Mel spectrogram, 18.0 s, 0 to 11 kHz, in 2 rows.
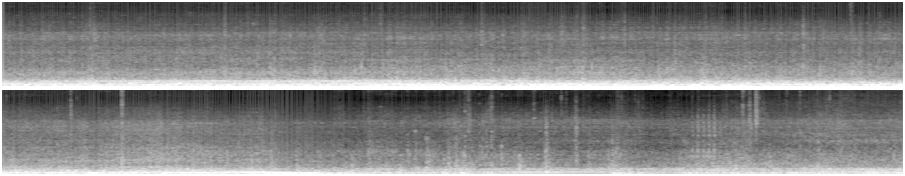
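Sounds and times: vehicle engine and road rumble: 0.0 - 18.0.

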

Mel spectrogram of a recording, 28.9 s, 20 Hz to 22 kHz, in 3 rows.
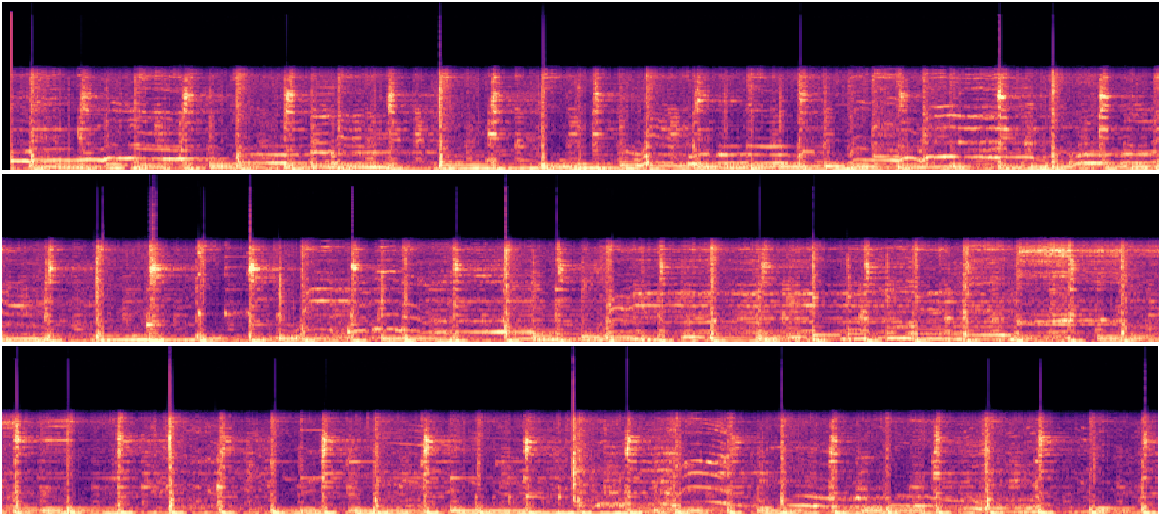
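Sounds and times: live band playing: 0.0 - 28.9.

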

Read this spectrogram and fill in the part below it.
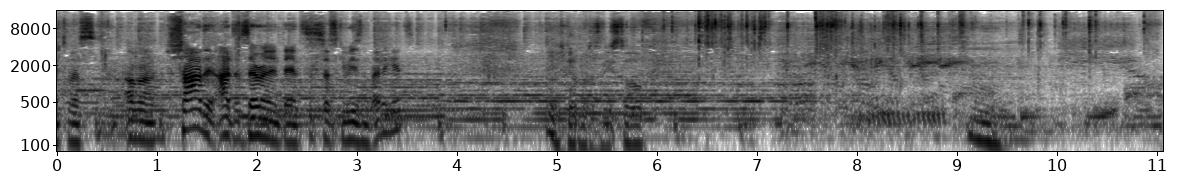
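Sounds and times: background music: 0.0 - 11.0
foil wrapper crinkling and tearing: 5.0 - 11.0.

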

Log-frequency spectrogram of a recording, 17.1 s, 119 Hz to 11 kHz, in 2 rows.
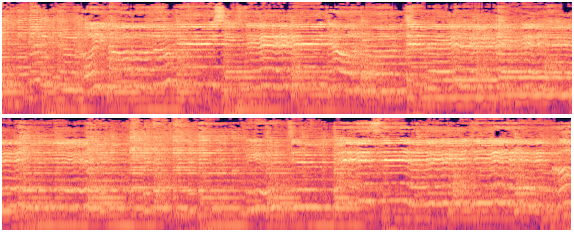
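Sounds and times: instrumental accompaniment: 0.0 - 17.0
person singing into microphone: 0.6 - 10.9, 11.9 - 17.0.

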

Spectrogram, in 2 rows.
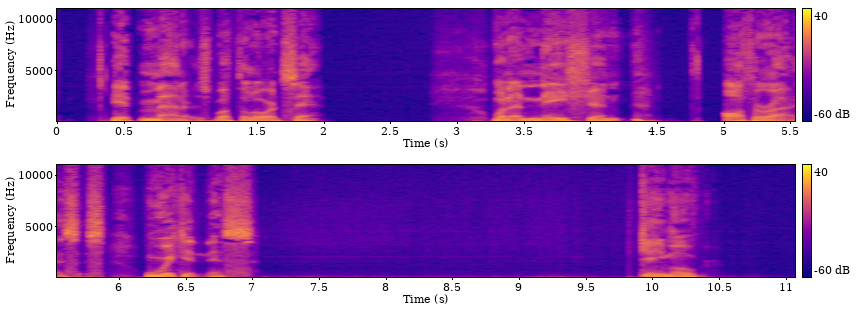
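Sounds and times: faint low hum: 0.0 - 11.0
man speaking: 0.3 - 2.1, 3.2 - 7.1, 9.8 - 10.6.

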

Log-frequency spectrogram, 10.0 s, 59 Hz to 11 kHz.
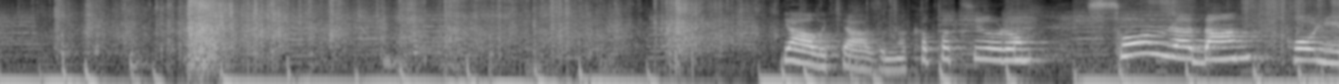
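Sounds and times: soft background music: 0.0 - 10.0
paper rustling and crinkling: 0.1 - 7.0, 8.6 - 10.0.

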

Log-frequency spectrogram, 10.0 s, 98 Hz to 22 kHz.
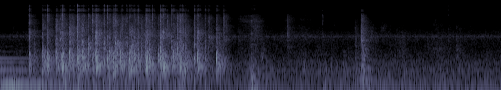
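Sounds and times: acoustic guitar chord: 0.0 - 1.0
crowd clapping: 0.6 - 4.8.

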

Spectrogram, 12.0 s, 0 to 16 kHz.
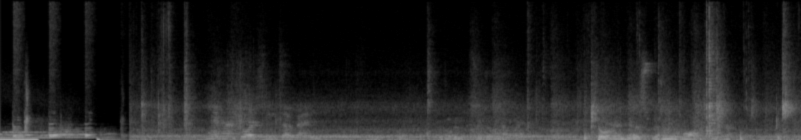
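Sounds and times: drum fan humming: 1.5 - 12.0.

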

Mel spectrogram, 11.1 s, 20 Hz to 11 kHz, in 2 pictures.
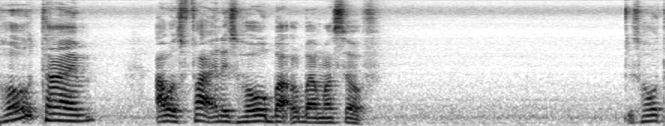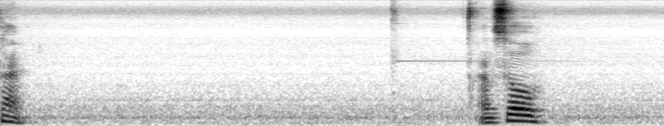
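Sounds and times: faint steady hiss: 0.0 - 11.0
thin high whine: 0.0 - 11.0.

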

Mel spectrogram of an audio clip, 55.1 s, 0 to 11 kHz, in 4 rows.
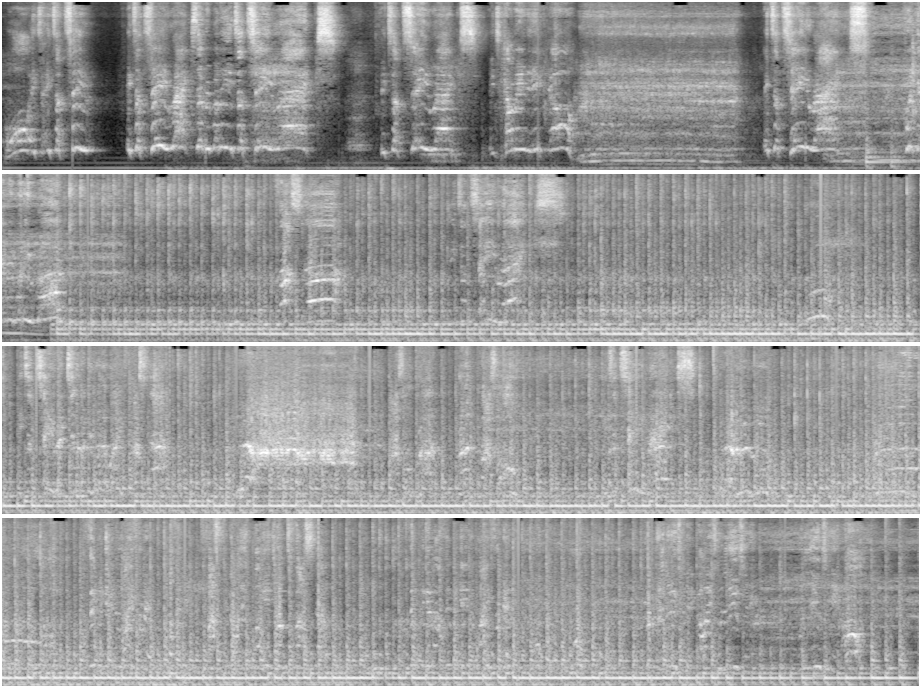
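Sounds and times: fast hand drum roll: 11.6 - 55.0
steady low tone: 48.1 - 55.0.

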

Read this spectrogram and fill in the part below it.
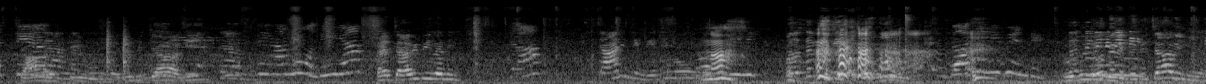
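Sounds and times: young child's voice: 2.4 - 3.8, 5.1 - 5.6, 9.4 - 10.6.

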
